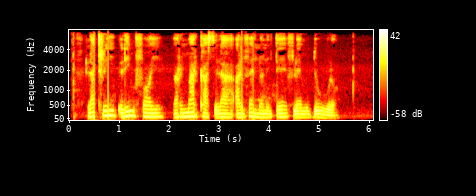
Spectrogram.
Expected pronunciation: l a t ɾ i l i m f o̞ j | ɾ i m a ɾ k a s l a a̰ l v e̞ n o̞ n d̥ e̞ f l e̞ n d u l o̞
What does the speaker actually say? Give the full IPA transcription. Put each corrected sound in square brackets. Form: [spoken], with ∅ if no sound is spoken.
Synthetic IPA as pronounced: l a t ɾ i l i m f o̞ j | ɾ i m a ɾ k a s l a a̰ l v e̞ n o̞ n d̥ e̞ f l e̞ [m] d u l o̞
